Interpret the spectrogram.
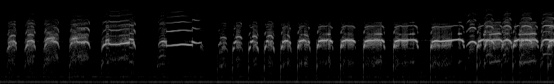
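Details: Osprey pair's nest in Charlo, Montana, on camera in 2018: a rapid, excited string of piping chirps, a few longer notes and a thin whistle mixed in, running almost continuously for over five seconds.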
